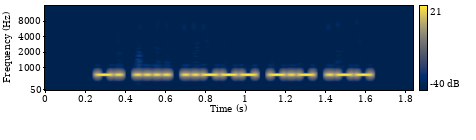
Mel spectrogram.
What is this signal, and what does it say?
Morse code, heard as a keyed tone, about 52 wpm, 700 Hz. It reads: NH2KW
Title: USA Call Signs - 5 Characters - 2x Character Spacing - 50wpm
